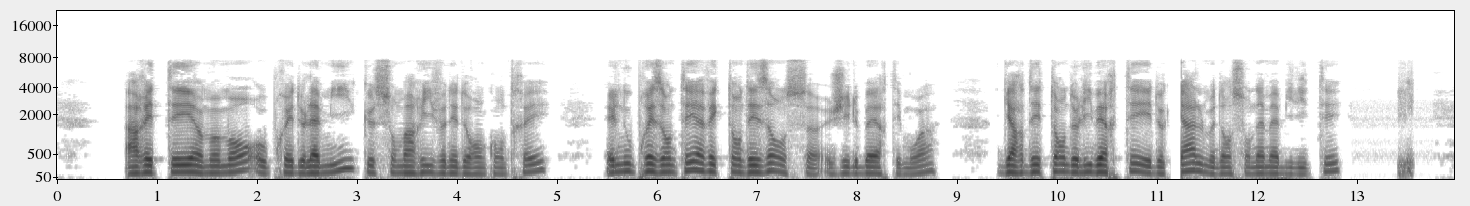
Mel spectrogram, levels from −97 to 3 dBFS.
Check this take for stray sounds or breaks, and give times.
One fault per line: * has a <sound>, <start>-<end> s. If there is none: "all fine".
* has a dropout, 11.1-11.2 s
* has a laugh, 13.4-13.6 s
